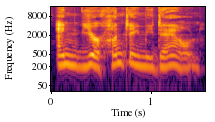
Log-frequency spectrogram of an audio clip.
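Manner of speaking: building angry accusation. Acted. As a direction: let the anger build to the end.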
